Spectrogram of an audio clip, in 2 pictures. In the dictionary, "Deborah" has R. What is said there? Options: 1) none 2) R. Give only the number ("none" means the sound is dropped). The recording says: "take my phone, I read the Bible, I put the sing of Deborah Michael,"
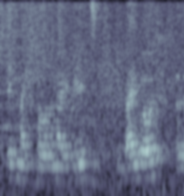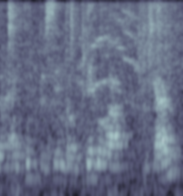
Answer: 1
